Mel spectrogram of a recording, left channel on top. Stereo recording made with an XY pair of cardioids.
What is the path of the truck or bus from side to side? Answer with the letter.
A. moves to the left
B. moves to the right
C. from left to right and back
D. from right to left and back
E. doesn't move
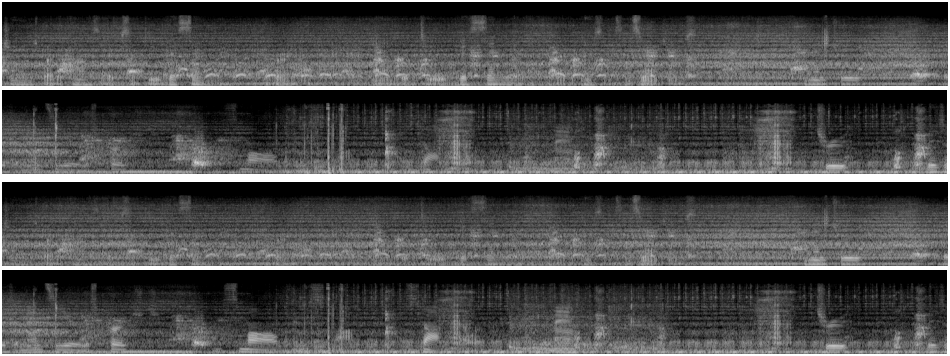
E.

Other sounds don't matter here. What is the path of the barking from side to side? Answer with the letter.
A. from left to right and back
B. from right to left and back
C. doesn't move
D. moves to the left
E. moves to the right
C.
